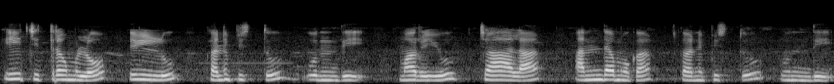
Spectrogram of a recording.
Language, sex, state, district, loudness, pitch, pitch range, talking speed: Telugu, female, Andhra Pradesh, Sri Satya Sai, -16 LUFS, 215 Hz, 200-230 Hz, 70 wpm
